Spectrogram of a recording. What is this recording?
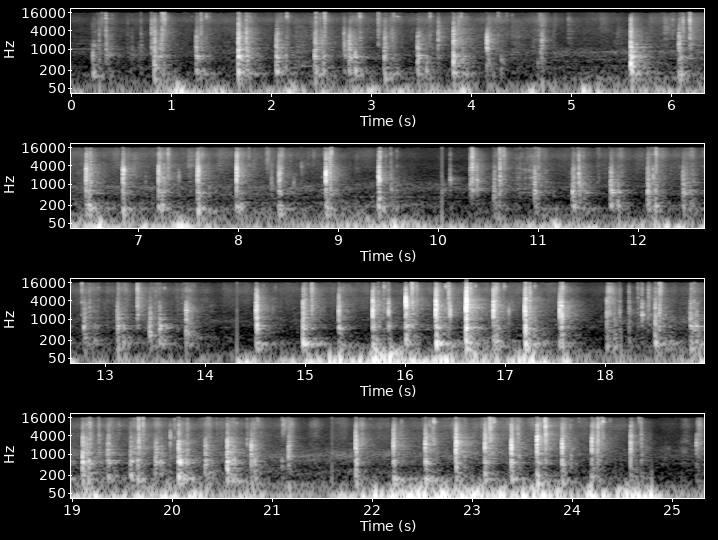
Walking stairs with shoes: various speed of walking with heel shoes up and down some wood staris
feet, stairs, walking, staircase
